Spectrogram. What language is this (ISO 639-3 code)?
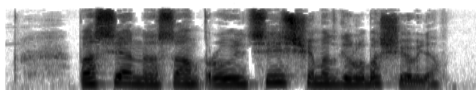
kat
